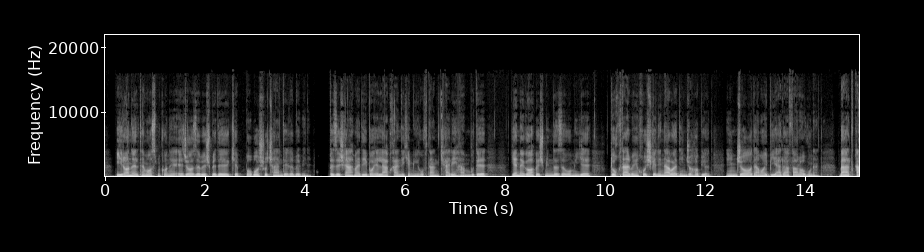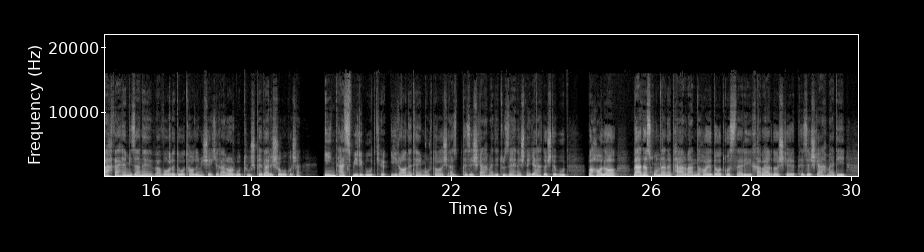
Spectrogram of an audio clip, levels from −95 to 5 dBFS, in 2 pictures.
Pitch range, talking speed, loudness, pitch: 85-100 Hz, 160 wpm, -23 LUFS, 90 Hz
